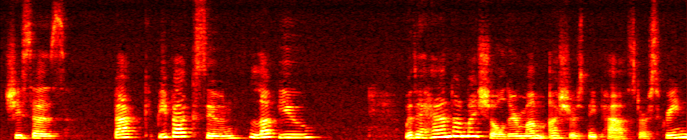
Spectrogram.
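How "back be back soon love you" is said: higher, slow mom voice, affectionate; mother leaving her aunt, higher and slower; mother's goodbye. Acted. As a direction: linger on the goodbye lovingly.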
